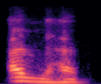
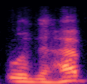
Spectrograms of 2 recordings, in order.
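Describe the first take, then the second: First: The word begins with an a vowel. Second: The word begins with an u vowel. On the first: "atau adhab" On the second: "bukan udhab"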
